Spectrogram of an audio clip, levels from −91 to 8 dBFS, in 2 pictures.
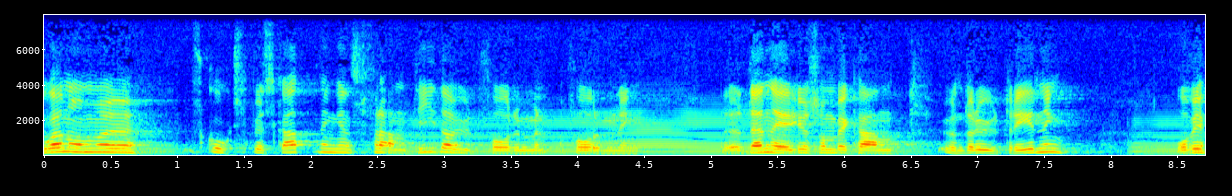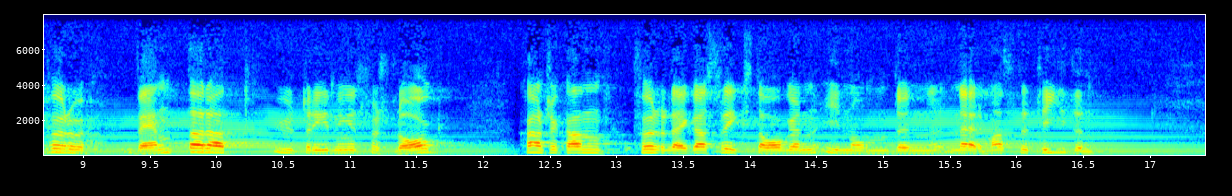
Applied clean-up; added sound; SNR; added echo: none; Wind instrument, woodwind instrument; 15 dB; reverberation time 0.7 s.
